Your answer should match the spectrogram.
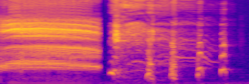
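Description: A loud, held, pitched sound lasting about a second that cuts off suddenly, followed by several short bursts of laughter.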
